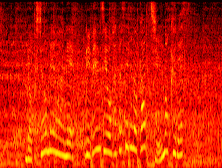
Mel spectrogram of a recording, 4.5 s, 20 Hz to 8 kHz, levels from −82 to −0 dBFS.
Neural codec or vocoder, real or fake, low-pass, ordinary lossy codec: codec, 16 kHz, 16 kbps, FunCodec, trained on Chinese and English, 50 frames a second; fake; none; none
